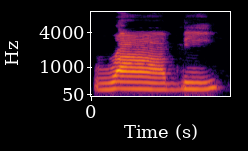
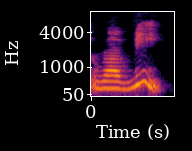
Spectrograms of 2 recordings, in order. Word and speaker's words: Ravi: you how do you like einstein so far robbie yes dylan actually it's pronounced ravi i say today has been the best day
